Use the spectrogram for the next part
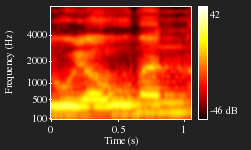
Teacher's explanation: واو ساکن سے پہلے حرف پر زبر ہے تو یہاں پر واو لین ہوگا، بغیر کھینچے پڑھیں گے. وقف کی حالت میں میم کی 2 زیر کو ساکن کر دیں گے اور جب میم کی 2 زیر کو ساکن کریں گے تو وقف کی حالت میں یہاں پر مد لین عارض ہوگی، 2 سے 3 الف تک کھینچ کر پڑھیں گے.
